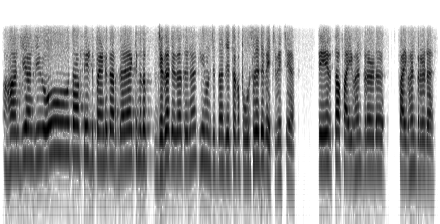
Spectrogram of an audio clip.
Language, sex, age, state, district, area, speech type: Punjabi, male, 18-30, Punjab, Kapurthala, rural, conversation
